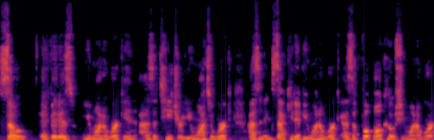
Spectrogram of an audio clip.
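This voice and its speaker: The speaking is very fast. There is noticeable background noise. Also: woman. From Ontario, Canada. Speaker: TV reporter and anchor. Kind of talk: interview. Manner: animated; loud.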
